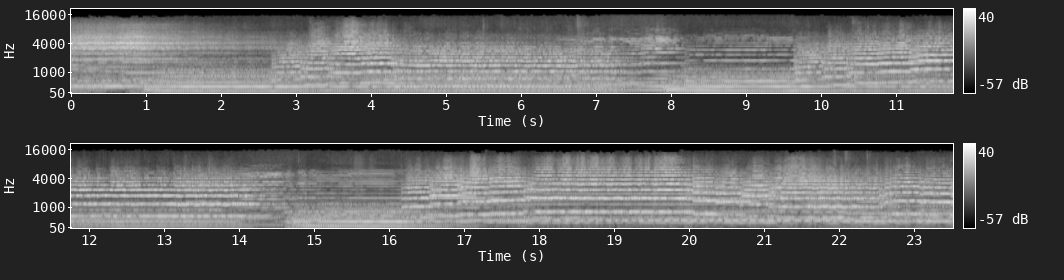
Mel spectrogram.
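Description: Solo trumpet playing a melody of long held notes over a concert band's sustained brass and reed chords. The phrases are split by two short breaks, and the low accompaniment thins out near the end.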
